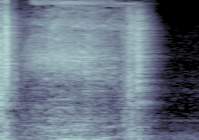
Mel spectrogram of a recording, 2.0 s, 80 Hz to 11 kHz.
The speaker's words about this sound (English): Vehicle 278, unlock doors. Code is, Alpha Delta 189.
